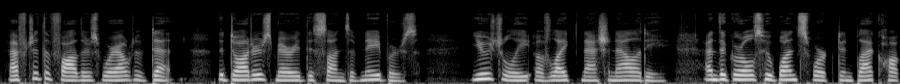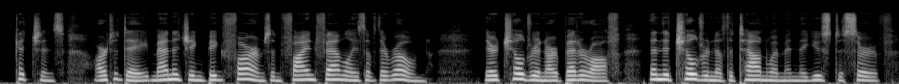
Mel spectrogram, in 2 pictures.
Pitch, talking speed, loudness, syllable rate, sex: 195 Hz, 180 wpm, -18 LUFS, 5.3 syllables/s, female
